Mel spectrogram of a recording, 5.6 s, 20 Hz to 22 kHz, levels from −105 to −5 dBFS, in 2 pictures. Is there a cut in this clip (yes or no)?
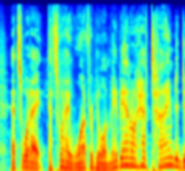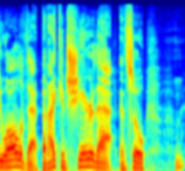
no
